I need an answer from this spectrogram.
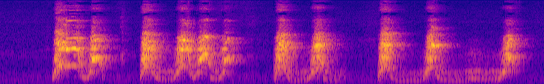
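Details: Billie Holiday, a pet dog, barking at dogs on TV: seven sharp, bright barks in quick pairs and triplets over five seconds, with a low steady drone lingering between bursts.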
